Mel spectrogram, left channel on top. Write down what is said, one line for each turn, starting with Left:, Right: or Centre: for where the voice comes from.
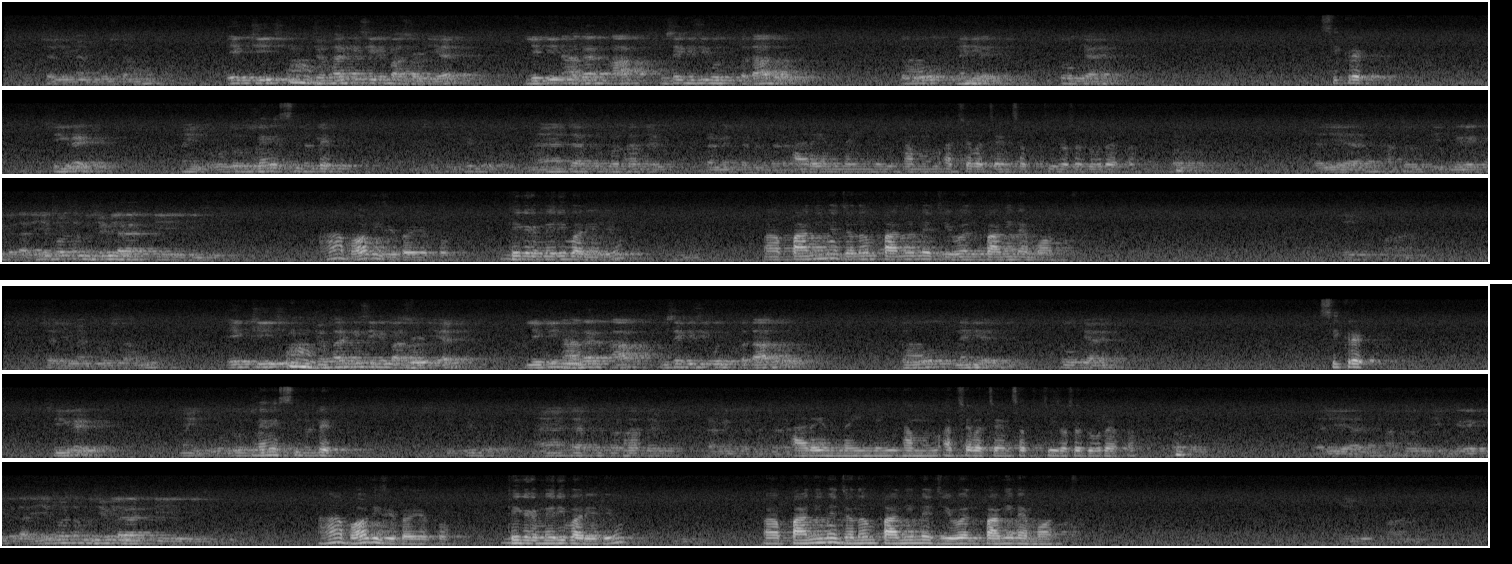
Left: चलिए मैं पूछता हूँ एक चीज
Right: <clears throat>
Left: जो हर किसी के पास होती
Right: जी
Left: है लेकिन अगर
Right: हाँ
Left: आप उसे किसी को बता दो तो
Right: हाँ
Left: वो नहीं रहती तो वो क्या है
Right: सीक्रेट
Left: सिगरेट नहीं तो वो तो सिगरेट
Right: नहीं नहीं सीक्रेट
Left: मतलब कि अच्छा सीक्रेट बोल रहे हैं मैं ऐसे आपको थोड़ा सा
Right: हाँ
Left: ऐसे भ्रमित करना चाह रहा
Right: अरे
Left: था
Right: नहीं नहीं हम अच्छे बच्चे हैं, इन सब चीज़ों से दूर रहता <laughs>
Left: ओह चलिए यार आप तो एक डायरेक्ट ही बता दिए ये थोड़ा सा मुझे भी लगा कि इजी है
Right: हाँ बहुत इजी था ये तो
Left: हम्म
Right: ठीक है मेरी बारी
Left: कोई
Right: है ठीक
Left: ना
Right: है
Left: हम्म
Right: आ, पानी में जन्म पानी में जीवन पानी में मौत
Left: ये भगवान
